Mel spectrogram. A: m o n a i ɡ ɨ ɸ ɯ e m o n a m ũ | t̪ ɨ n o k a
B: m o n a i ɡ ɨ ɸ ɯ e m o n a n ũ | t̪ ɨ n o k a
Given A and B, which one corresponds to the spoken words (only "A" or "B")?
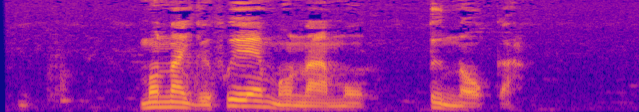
A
